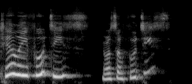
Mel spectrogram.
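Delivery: put-on very high, cutesy, sing-song baby talk. Showing how they talk to their cat: retelling baby talk to a cat. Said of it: "I talk to my cat like that".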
